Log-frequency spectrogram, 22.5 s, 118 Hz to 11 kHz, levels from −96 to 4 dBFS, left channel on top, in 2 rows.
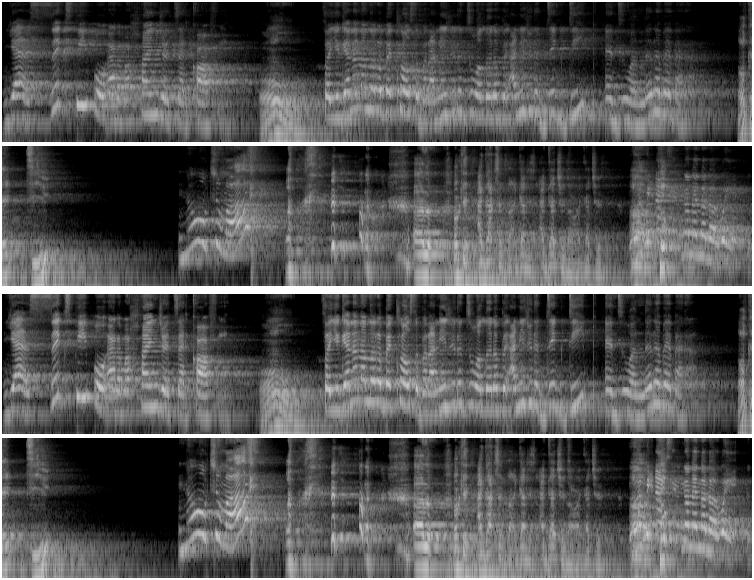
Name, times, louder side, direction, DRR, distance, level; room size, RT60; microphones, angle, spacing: voice 1, 0.0-3.4 4.8-8.8 9.0-10.4 13.9-15.1 20.7-22.5, right 4 dB, 60° right, 9 dB, 0.7 m, -29 dB
voice 2, 3.9-4.6 11.0-12.1 15.5-16.4 16.7-16.8 17.1-20.3 20.7-21.3, right 1 dB, 10° right, 1 dB, 1.1 m, -30 dB
26.0 x 22.0 x 5.7 m, 2.3 s
head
